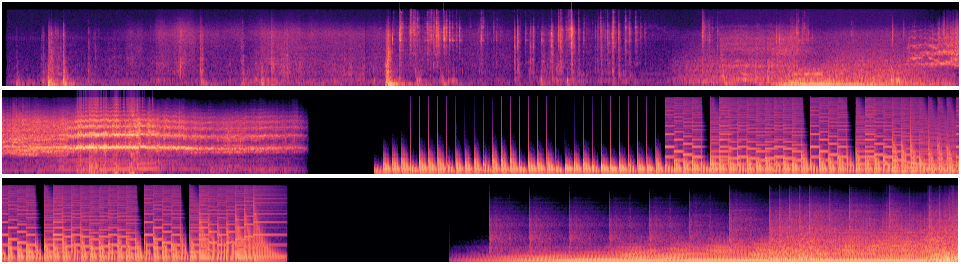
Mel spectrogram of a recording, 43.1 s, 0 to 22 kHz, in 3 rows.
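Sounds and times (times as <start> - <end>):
rattling clicks like jangling keys: 6.0 - 9.7
car engine rumble: 10.1 - 14.3
tyre squeal: 13.5 - 19.0.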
